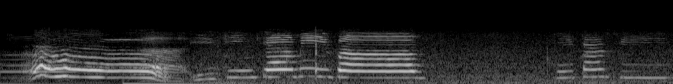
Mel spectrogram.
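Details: A relaxed giant panda vocalizing in the afternoon, giving a few sustained flat moans about a second long, separated by short gaps, and a faint, softer call near the end.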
